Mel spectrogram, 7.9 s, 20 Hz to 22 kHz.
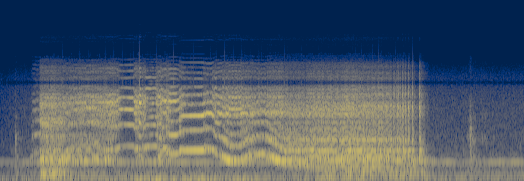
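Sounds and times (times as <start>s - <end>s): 
door squeaking: 0.5s - 6.4s.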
